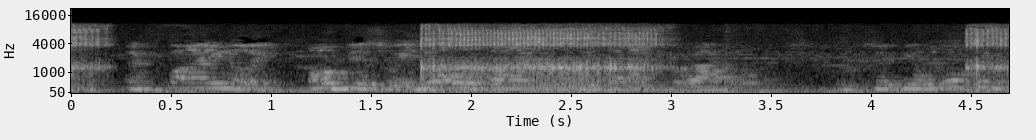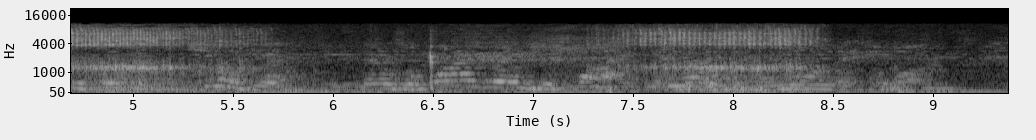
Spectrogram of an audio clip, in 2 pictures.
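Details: A sleeping man snores loudly in rasping bursts about every three seconds, with other noise in the room.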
